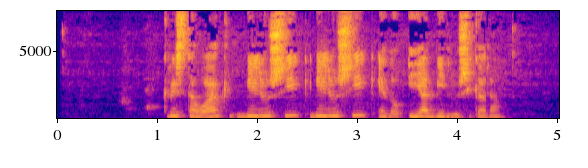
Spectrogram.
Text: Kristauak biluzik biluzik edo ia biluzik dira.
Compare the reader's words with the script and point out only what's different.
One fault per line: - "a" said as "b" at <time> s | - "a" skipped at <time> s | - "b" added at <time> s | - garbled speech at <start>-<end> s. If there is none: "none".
none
